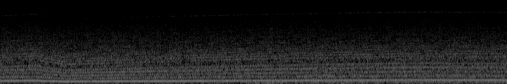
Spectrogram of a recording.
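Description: A monster truck engine in the video game Car Crushers 2 drones at high revs, its pitch dipping briefly at the start before holding steady and loud throughout, with no voices.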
